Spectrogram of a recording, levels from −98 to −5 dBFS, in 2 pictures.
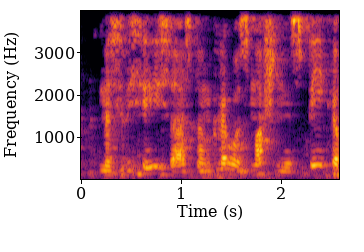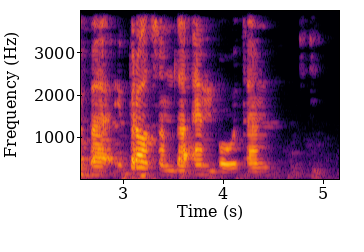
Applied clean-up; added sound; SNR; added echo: classical method WPE with log-MMSE.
